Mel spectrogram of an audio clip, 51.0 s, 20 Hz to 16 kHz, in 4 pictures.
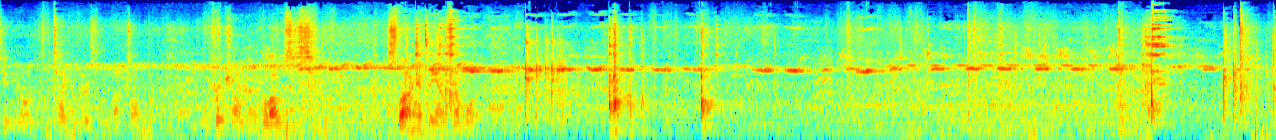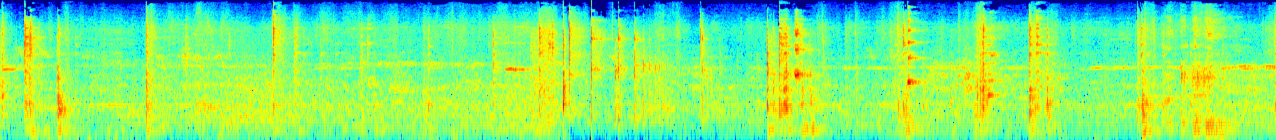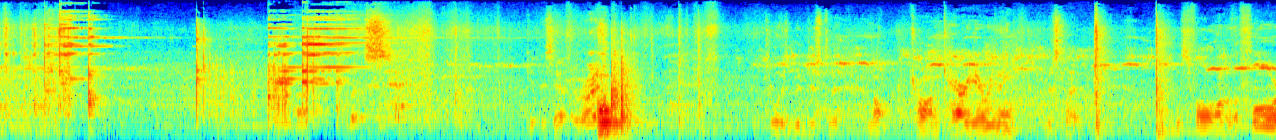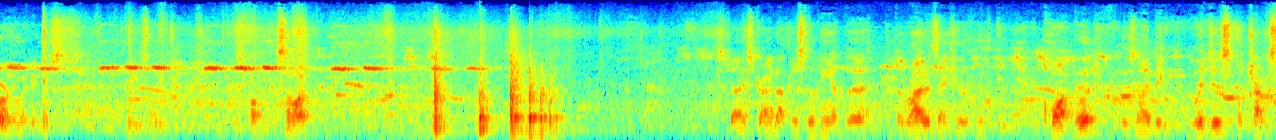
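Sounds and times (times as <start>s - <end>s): wheel spanner clinking on nuts: 25.7s - 29.2s.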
